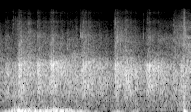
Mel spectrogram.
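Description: An audience applauds a panelist being introduced at a renewable energy discussion in Kenya, giving a short burst of close, even clapping.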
